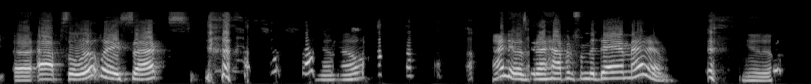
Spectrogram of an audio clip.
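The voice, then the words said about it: Poor impression of Sybil. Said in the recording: “That is not a good Sybil impression.”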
